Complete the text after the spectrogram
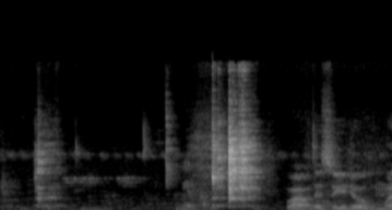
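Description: Metal dishes clink and clatter.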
